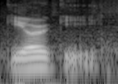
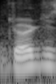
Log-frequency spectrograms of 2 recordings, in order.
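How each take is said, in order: First: The name begins with a hard G sound. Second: The name begins with a soft G sound. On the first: The speaker calls it right. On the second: The speaker calls it wrong.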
